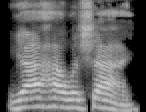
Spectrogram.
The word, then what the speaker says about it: Yahawashi: yaha Shi yaha okay yahawashi okay see where it says is it Yeshua or yahusha no it's not Yeshua it's not yahusha it's not yahushua all right it is yahawah shy they keep taking you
